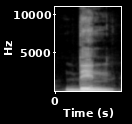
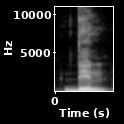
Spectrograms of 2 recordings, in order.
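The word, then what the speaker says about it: then: তো শব্দ দেখো টি এইচই এন এর উচ্চারণটা দেন। দেন।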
